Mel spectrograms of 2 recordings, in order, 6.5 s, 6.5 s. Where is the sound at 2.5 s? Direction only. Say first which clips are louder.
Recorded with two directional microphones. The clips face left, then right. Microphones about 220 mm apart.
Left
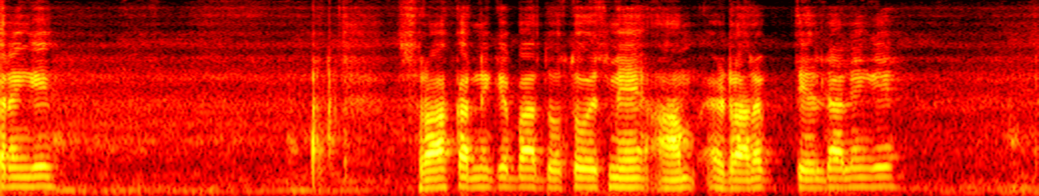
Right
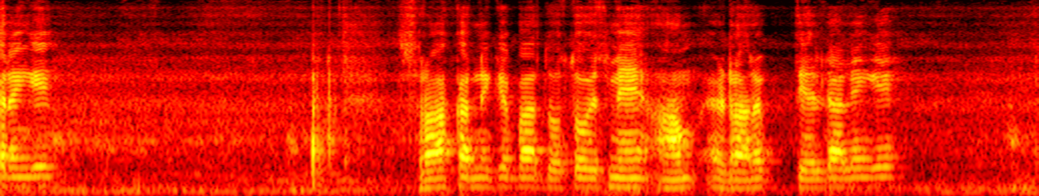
Left 6 dB; 45° left (ahead or behind).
